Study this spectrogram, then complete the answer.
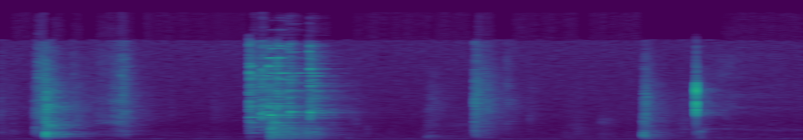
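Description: A knife cuts through an onion for fajitas, giving a handful of sharp, close chops at irregular intervals with short pauses between them and no talking.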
